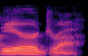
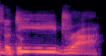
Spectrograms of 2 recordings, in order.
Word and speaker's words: Deirdre: think of your name I have to think of beer beer deardra yes beer dear instead of Deedra right a lot of people want to do Dedra they do and I've learned if I say it rhymes with beer people get it I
